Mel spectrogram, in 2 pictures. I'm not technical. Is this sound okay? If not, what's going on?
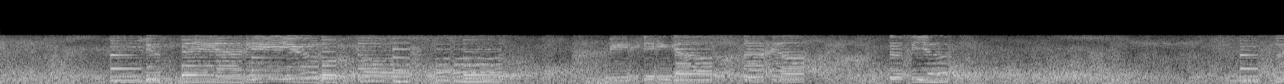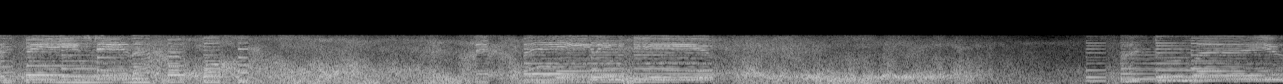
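No. The sound keeps breaking up. From 0 to 1.82 s, 3.18 to 3.58 s, 4.1 to 13.1 s, 14.34 to 18.08 s, and 19.96 to 24.04 s, it is sound chopped by the voice detector. Quiet parts repeatedly cut to an artificial hiss, so the audio stutters, most likely because the sender's voice detector kept switching off.

Twice the sound briefly vanishes into steady hiss: a 40 ms gap at 2.42 s and a 100 ms gap from 19.08 to 19.18 s. This is sound dropped by the voice detector. The sender likely mistook that moment for background noise and stopped sending.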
